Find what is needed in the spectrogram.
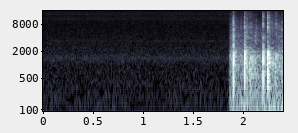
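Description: Silence: the hall's sound feed is muted. Near the end it comes back abruptly with a click, as a microphone opens onto room noise.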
